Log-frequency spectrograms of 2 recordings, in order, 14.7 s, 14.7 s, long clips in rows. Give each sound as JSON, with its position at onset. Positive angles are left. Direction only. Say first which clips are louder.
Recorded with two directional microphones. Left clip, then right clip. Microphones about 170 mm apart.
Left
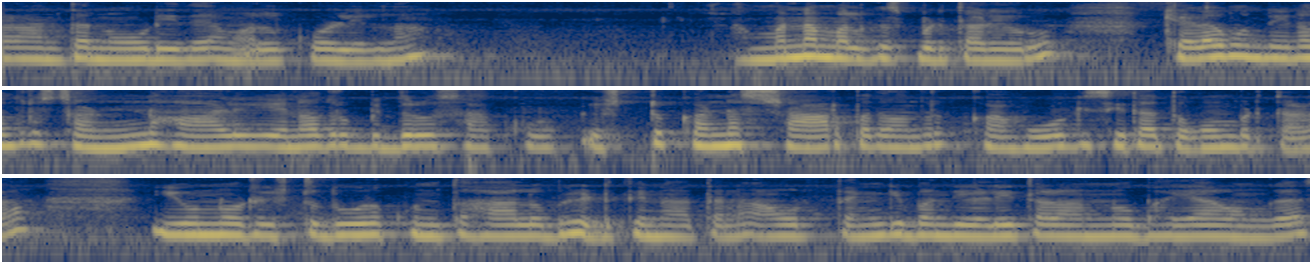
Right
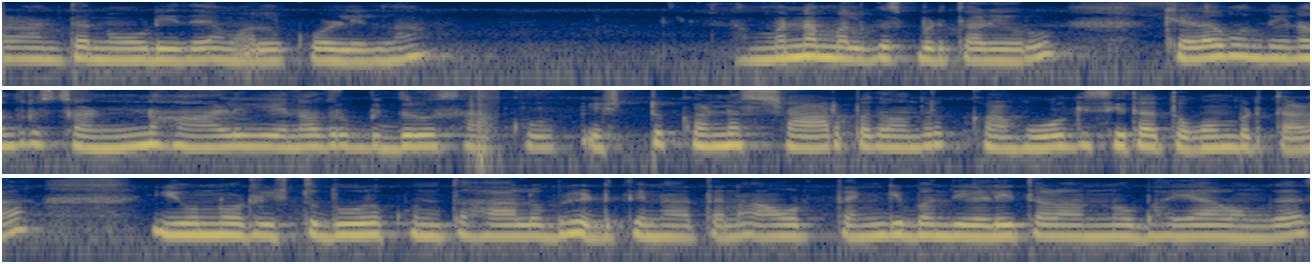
{"t": 0.0, "sound": "speech", "louder": "right 3 dB", "side_deg": -10}
{"t": 2.7, "sound": "speech", "louder": "right 2 dB", "side_deg": -10}
{"t": 10.3, "sound": "speech", "louder": "right 4 dB", "side_deg": -5}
